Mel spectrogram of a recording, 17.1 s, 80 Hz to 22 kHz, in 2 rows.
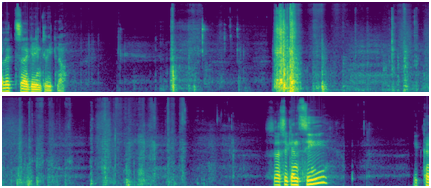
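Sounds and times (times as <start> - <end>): cardboard ripping: 5.4 - 6.0.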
